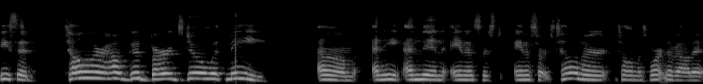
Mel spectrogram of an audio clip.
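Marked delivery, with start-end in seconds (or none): 0.7-2.7 mock, high, raised yell. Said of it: "he's yelling to Miss Martin".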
